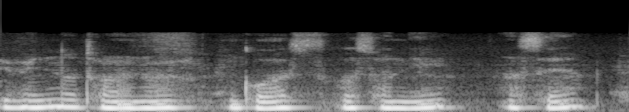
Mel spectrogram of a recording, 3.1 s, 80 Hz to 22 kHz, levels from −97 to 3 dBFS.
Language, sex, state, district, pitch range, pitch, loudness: Assamese, female, Assam, Kamrup Metropolitan, 195-210 Hz, 200 Hz, -12 LUFS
